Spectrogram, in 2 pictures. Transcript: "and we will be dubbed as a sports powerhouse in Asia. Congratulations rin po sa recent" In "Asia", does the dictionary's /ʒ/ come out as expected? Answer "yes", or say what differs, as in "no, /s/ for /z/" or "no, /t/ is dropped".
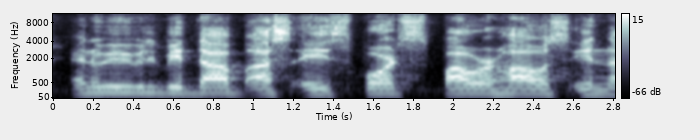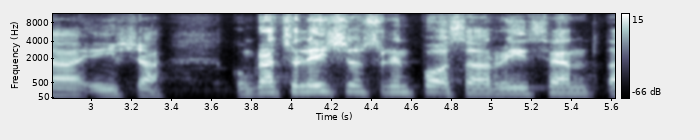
no, /ʃ/ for /ʒ/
